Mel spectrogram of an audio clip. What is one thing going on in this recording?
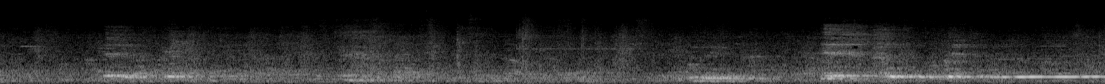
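An elderly man speaks softly into a microphone held close to him.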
